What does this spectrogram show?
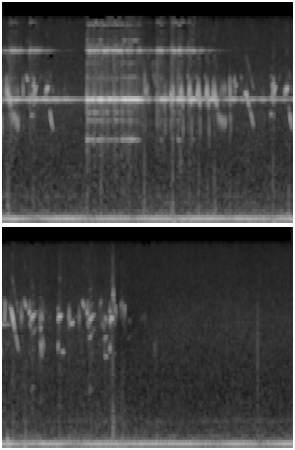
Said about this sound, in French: Monte au perron et sonne à la porte.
